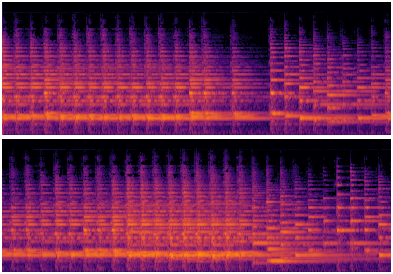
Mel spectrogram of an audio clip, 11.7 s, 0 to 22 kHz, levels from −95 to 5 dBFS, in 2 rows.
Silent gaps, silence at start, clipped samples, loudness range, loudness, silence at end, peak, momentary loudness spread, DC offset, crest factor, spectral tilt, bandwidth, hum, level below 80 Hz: none; 0 s; under 0.1%; 5 LU; -27 LUFS; 0 s; -10 dBFS; 8 LU; under 0.1%; 16 dB; -1.5 dB/octave; 13 kHz; none; -70 dBFS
